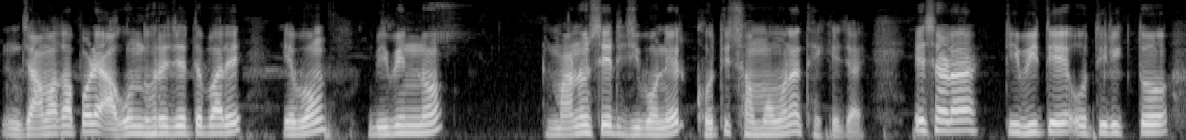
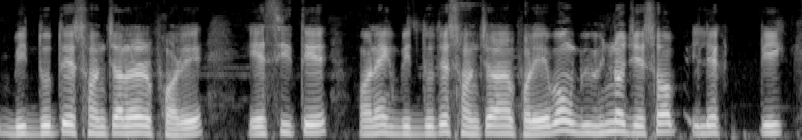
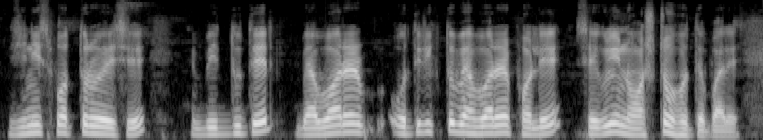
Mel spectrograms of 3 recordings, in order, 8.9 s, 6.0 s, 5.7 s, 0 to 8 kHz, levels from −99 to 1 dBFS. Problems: none marked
